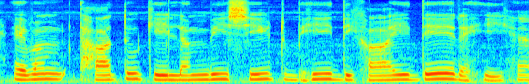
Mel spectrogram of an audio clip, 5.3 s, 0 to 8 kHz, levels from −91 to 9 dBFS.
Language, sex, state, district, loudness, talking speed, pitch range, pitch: Hindi, male, Jharkhand, Ranchi, -14 LUFS, 115 wpm, 165-185 Hz, 170 Hz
